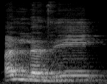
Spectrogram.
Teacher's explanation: یا مدہ ہے، ایک الف کے برابر کھینچ کر پڑھیں گے۔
